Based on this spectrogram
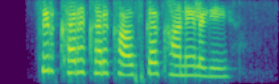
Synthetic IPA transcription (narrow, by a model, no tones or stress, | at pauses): fʰɪɾkʰɐɾkʰɐɾkʰaːskəɾkʰaːnelɐɡeː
